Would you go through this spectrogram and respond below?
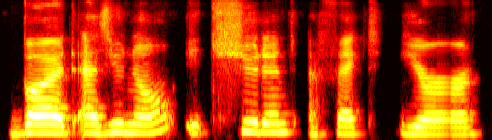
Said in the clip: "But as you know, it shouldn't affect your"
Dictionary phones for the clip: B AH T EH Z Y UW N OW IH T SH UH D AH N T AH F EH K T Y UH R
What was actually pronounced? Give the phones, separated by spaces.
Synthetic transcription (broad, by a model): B AH T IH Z Y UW N OW IH T SH UH D AH N T AH F EH K T Y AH R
